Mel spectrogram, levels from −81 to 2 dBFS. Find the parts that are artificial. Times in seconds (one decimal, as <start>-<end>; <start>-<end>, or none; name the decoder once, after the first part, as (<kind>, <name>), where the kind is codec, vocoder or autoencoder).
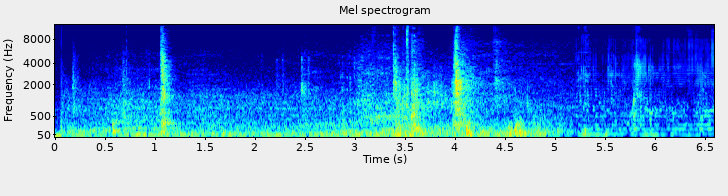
5.2-6.6 (vocoder, BigVGAN v2)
